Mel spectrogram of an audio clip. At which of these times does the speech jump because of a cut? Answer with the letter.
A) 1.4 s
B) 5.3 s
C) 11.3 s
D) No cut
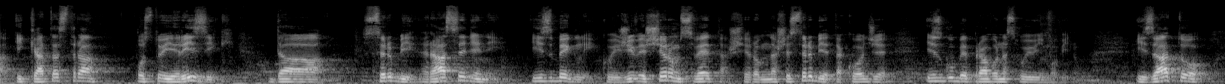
A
